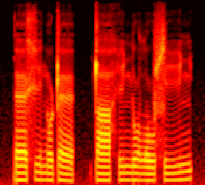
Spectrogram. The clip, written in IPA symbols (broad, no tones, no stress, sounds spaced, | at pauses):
ɾ ɛ x i n o ʈ ɛ | ʈ a h i ɲ ɾ u lˠ u ɬ i ɲ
